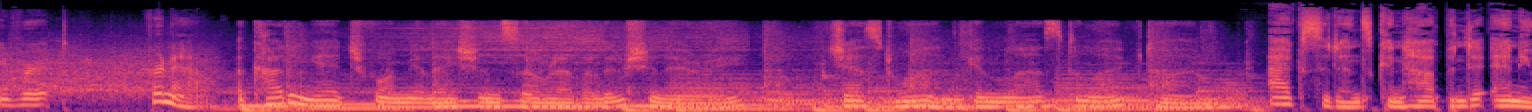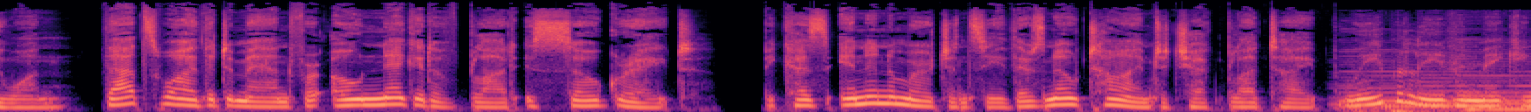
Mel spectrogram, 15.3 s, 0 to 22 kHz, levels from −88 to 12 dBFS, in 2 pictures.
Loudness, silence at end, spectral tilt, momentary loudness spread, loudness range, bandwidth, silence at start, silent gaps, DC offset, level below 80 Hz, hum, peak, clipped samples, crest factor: -12 LUFS; 0 s; -4.5 dB/octave; 7 LU; 1 LU; over 20 kHz; 0 s; 11.27-11.45 s; under 0.1%; -30 dBFS; none; 0 dBFS; under 0.1%; 12 dB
